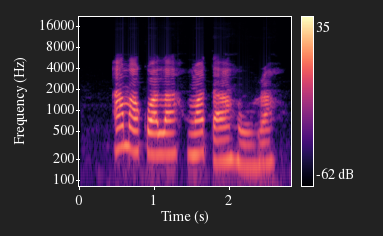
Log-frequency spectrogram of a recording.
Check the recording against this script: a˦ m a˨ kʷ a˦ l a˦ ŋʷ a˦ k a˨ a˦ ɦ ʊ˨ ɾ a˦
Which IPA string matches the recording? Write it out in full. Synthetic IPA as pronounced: a˦ m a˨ kʷ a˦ l a˦ ŋʷ a˦ t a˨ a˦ ɦ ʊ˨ ɾ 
